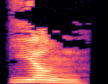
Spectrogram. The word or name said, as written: jung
